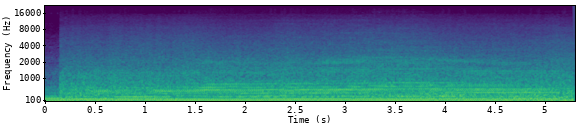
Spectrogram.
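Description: Motorcycle cruising at about 140 km/h on a mountain road toward a village, a loud steady engine drone with constant wind rush throughout, close and continuous with no talking.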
